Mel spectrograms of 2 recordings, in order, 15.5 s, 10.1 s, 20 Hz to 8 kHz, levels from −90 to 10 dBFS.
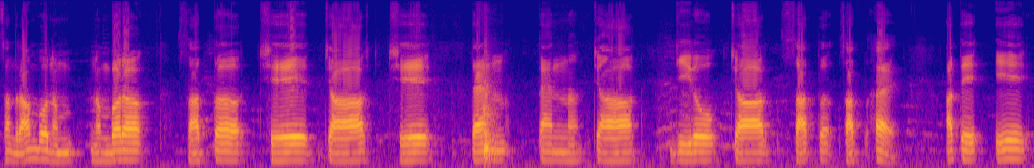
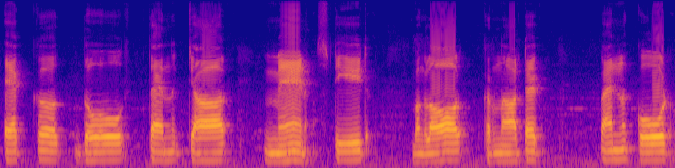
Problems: background conversations at intervals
